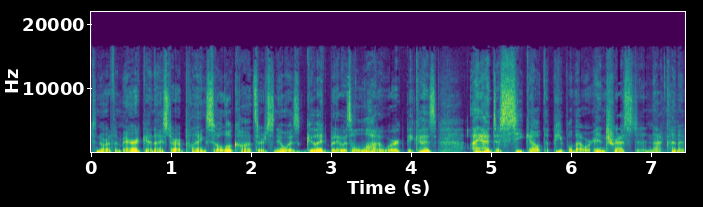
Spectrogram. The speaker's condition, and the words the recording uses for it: Spasmodic dysphonia. And if I speak in a higher tone, it's more pinched, but at least I know that I'll get the words out.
